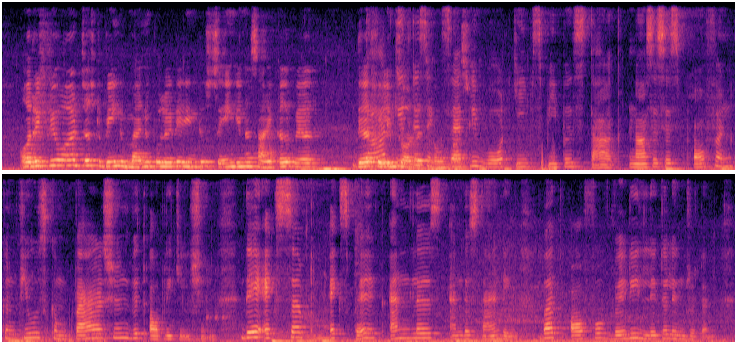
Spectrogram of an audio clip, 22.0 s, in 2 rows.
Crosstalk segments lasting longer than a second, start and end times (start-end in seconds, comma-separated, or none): 5.4-7.0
